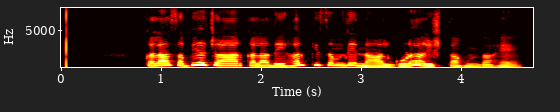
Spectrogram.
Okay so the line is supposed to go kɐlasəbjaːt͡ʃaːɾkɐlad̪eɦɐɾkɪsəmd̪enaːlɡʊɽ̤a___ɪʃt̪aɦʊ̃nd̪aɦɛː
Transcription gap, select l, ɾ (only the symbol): ɾ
